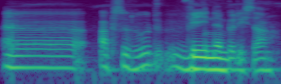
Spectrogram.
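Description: A man's voice: a little high, steady tone, unhurried, mellow. A man in his thirties giving casual Let's Play commentary on a headset, thinking aloud in an easygoing way.

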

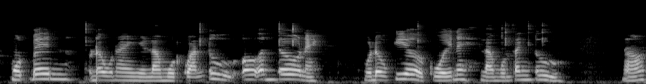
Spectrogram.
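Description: Husky-voiced woman teaching English grammar. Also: mid-range voice, lo-fi sound. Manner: patient, checks in often with rhetorical questions. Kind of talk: exam review lesson.

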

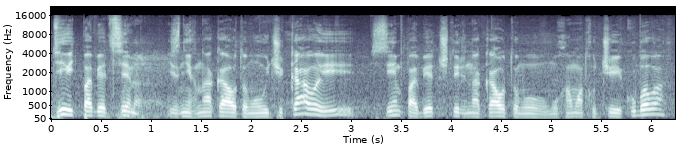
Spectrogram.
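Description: A man's voice: mid-range voice, lively intonation, fairly quick. A man giving live play-by-play boxing commentary as a commentator. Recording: loud crowd noise over commentary.

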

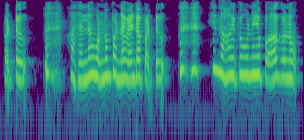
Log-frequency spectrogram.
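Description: A woman doing a shrill grumbling village wife. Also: fairly even intonation, normal speed. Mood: tearful. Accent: Tirunelveli Tamil. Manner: grumbling, scolding. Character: shrill village wife, fretful and sharp-tongued. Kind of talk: cartoon voice acting.

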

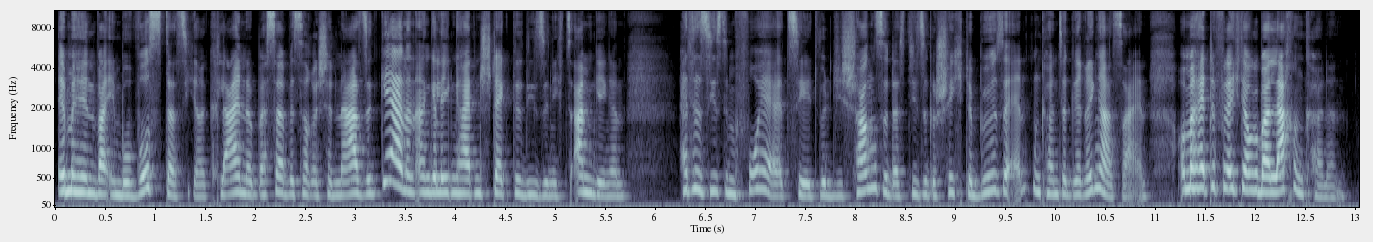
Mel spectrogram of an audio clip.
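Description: A woman reading a story aloud on a livestream, expressive, with frequent small slips and corrections. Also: on the high side, moderate pace. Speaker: channel host reading aloud.

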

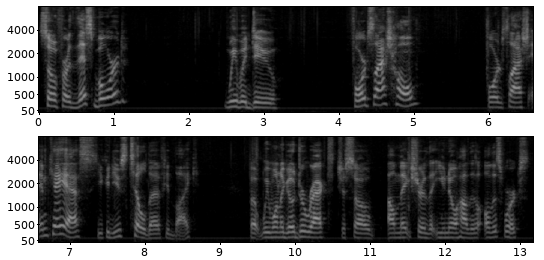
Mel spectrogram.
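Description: A man's voice: on the high side, animated, measured pace, pauses often, lo-fi sound. A man narrating a screen-recorded tech tutorial step by step in a casual, plain way. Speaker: host of a 3D printing tech channel.

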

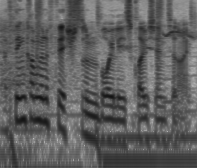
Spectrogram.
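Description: A man's voice: lowish voice, sing-song, fairly quick, gravelly. A young man vlogging outdoors by a lake, talking casually to a handheld camera with wry, self-deprecating asides. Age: young adult. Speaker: fishing vlogger. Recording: music bed underneath.

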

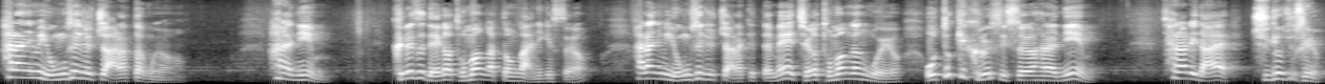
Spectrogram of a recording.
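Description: A pastor putting on a whiny, exasperated prophet. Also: male voice, high voice, very animated, a little fast, a bit bright. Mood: exasperated pleading. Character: petulant complaining adult male prophet. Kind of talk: sermon storytelling.

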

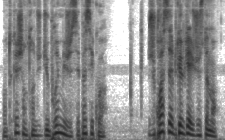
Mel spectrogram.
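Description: A man hosting a horror game let's play, excitable, swearing and laughing, yelping when frightened. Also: medium pitch, racing, background noise. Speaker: gaming video host.

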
